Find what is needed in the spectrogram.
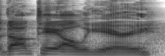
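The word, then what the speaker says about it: Dante Alighieri: Dante Al aleri yeah Dante aleri that's how you pronounce his name or Ali aliger usually the GH is silent he's the he's the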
